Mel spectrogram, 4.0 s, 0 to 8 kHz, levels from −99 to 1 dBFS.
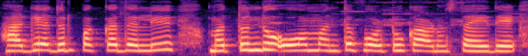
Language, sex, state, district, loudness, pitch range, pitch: Kannada, female, Karnataka, Bidar, -12 LUFS, 290-325 Hz, 310 Hz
